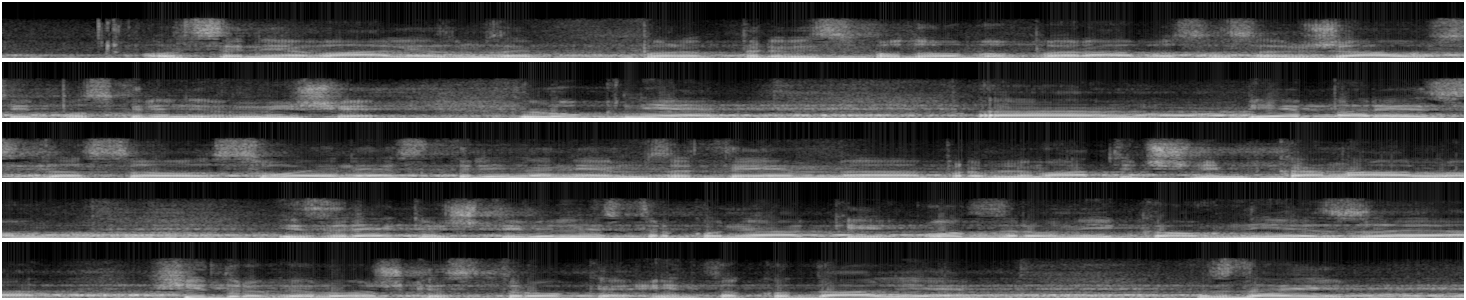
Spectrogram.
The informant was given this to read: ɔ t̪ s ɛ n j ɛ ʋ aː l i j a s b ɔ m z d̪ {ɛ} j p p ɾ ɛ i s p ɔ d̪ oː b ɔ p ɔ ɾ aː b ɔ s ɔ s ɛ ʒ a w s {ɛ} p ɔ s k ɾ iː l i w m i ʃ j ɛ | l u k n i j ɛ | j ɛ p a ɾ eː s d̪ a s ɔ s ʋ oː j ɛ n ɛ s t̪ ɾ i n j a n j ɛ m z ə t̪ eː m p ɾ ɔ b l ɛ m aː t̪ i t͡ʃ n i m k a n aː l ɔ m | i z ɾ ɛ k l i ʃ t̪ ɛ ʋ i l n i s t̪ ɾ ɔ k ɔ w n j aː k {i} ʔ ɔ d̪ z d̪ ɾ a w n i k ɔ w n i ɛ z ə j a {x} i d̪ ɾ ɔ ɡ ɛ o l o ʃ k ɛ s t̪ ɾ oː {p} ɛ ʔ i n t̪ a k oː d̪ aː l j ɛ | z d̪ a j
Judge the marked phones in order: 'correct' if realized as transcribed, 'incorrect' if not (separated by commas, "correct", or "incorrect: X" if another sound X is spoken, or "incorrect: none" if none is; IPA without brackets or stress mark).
incorrect: a, incorrect: i, correct, correct, incorrect: k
